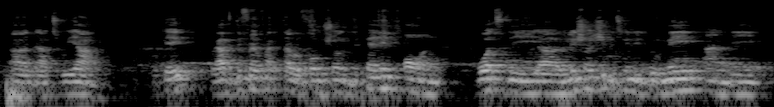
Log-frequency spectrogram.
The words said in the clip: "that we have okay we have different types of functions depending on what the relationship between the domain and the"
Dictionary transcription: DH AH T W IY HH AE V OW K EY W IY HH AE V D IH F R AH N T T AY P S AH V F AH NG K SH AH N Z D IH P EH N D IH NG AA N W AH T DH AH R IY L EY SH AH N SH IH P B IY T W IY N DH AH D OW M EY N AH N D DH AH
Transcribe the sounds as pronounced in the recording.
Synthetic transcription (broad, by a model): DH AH T W IY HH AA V OW K EY W IY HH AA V D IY F R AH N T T AY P AH V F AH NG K SH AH N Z D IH P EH N D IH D AA N W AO T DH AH R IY L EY SH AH N SH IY P B IY T W IY N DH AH D OW M EY N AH N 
